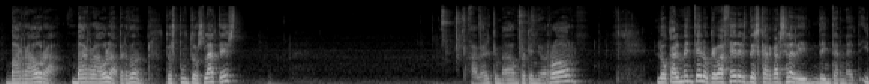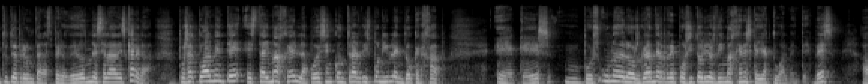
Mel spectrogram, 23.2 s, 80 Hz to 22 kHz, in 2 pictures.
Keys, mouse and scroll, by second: 6.1 ctrl+p, 6.9 Return.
